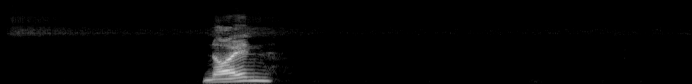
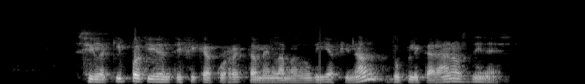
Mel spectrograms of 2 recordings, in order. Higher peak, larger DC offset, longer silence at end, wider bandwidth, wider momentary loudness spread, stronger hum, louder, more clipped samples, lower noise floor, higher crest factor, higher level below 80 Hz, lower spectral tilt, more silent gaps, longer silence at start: about the same, -4 dBFS vs -4 dBFS; neither; first, 4.2 s vs 0.8 s; first, 16.5 kHz vs 5.2 kHz; first, 18 LU vs 9 LU; neither; first, -19 LUFS vs -23 LUFS; neither; second, -66 dBFS vs -78 dBFS; about the same, 24 dB vs 20 dB; second, -74 dBFS vs -64 dBFS; second, -5.5 dB/octave vs -10 dB/octave; neither; first, 2.05 s vs 0.8 s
